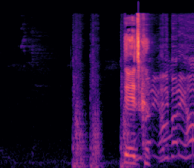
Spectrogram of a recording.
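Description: A fist knocks on a door.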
